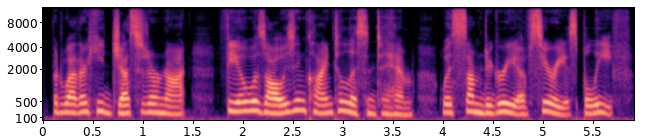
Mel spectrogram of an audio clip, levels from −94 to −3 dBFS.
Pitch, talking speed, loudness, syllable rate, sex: 205 Hz, 205 wpm, -18 LUFS, 5.6 syllables/s, female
